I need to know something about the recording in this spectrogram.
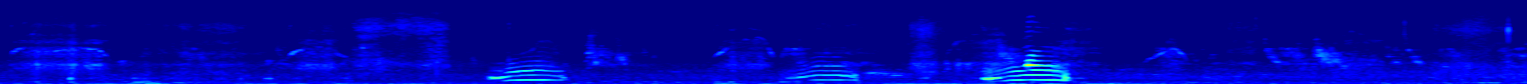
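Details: Tiny grey stray cat giving three short arched meows, each rising then falling in pitch, spaced about two seconds apart, over quiet rustling and faint low background hum.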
